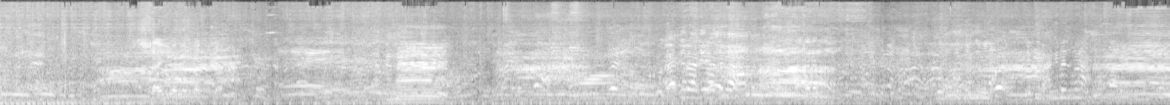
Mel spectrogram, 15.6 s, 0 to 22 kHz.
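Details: Sahiwal bull calves at Amabari cattle market in Cumilla, Bangladesh, 12 May 2025, where farmers are buying; several overlapping drawn-out moos, rising and falling, come every second or two over steady crowd chatter and men bargaining.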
